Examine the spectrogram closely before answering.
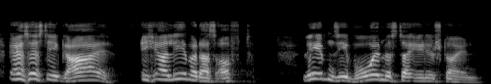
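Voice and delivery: loud, high parting words; offended farewell. A narrator's reading. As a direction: call goodbye through the door, hurt. Offended visitor says goodbye.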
